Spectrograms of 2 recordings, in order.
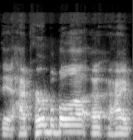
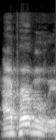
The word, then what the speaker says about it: hyperbole: that the whole like the hyperbola how do you say that hyperbole hyperbole hyperbole hyperbole hyperbole there we go um but the economic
